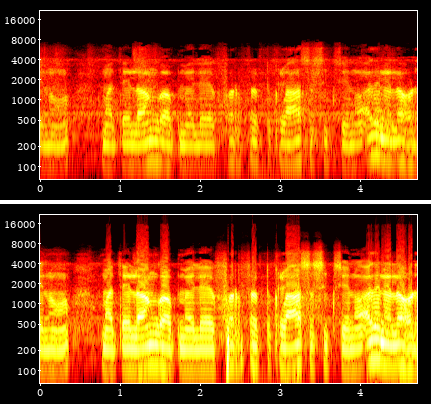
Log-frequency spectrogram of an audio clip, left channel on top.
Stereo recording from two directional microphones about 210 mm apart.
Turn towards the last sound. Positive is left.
turn(degrees=-40)  # may be behind; listen again after turning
